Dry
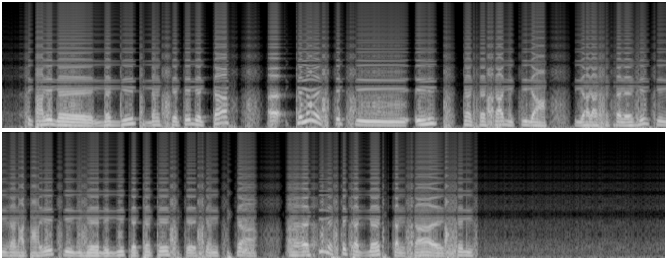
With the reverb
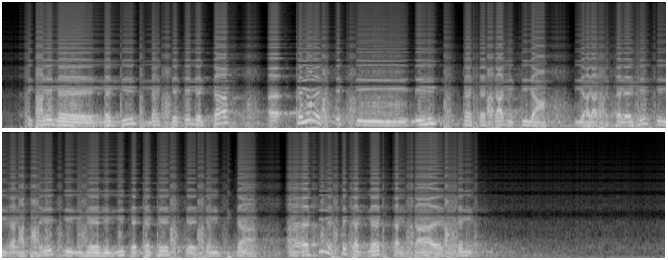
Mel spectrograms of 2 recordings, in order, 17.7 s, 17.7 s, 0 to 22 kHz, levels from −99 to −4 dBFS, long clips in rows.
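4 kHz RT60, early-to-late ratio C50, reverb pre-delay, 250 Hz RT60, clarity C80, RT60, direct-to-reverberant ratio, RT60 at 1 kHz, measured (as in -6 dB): 1.1 s, 14.0 dB, 5 ms, 3.1 s, 15.5 dB, 2.1 s, 11.0 dB, 1.6 s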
